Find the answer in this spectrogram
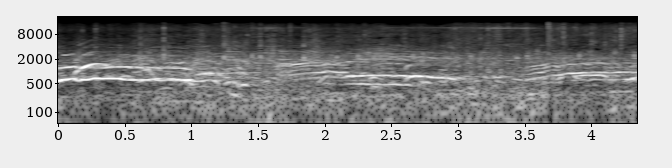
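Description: A group of people singing together while dancing in a ring, several voices overlapping and holding long notes.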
